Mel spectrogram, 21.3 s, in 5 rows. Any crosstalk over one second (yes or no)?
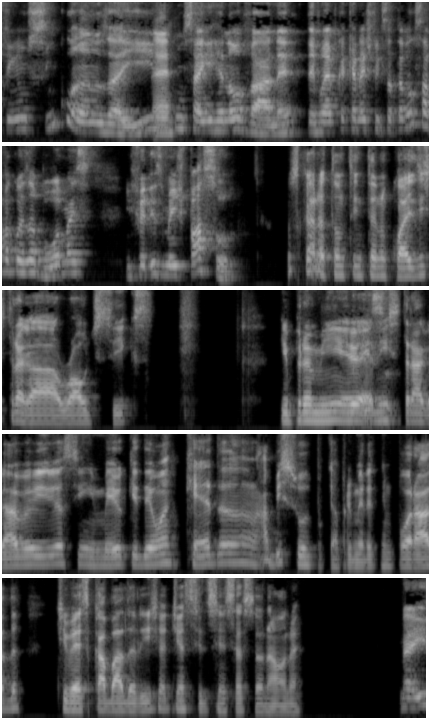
no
